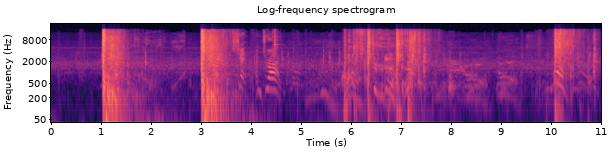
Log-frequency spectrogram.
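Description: A gun fires loud single shots that echo and fade.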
